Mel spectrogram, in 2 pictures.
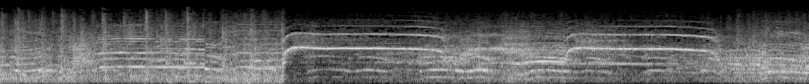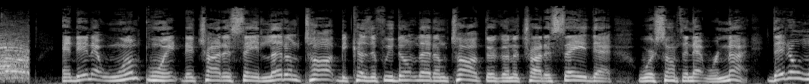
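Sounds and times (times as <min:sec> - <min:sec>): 
crowd screaming: 0:00.0 - 0:08.4
speech: 0:08.8 - 0:16.1.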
